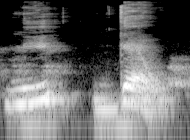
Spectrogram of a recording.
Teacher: a sílaba tônica é guel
